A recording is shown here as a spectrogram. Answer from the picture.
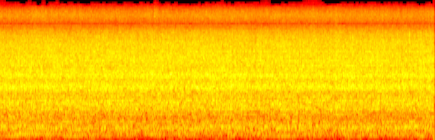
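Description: Food sizzling steadily in a cooking pan.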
